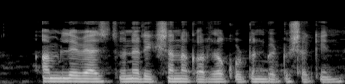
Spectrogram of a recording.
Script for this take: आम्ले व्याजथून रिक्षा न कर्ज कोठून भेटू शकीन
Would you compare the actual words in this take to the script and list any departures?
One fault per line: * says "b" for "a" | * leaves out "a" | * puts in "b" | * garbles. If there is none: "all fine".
all fine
